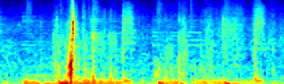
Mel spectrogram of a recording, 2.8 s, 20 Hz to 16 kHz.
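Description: A golf club strikes a ball on a golf course, hitting off the 10th hole. It makes one sharp, loud crack near the start, with quiet low sounds around it.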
